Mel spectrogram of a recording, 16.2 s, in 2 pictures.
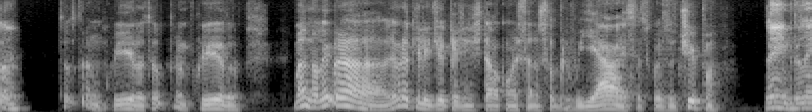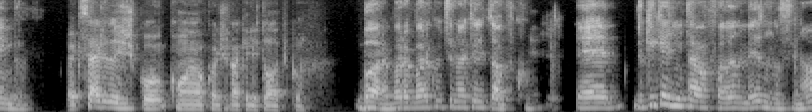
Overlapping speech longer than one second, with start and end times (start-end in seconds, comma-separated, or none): none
